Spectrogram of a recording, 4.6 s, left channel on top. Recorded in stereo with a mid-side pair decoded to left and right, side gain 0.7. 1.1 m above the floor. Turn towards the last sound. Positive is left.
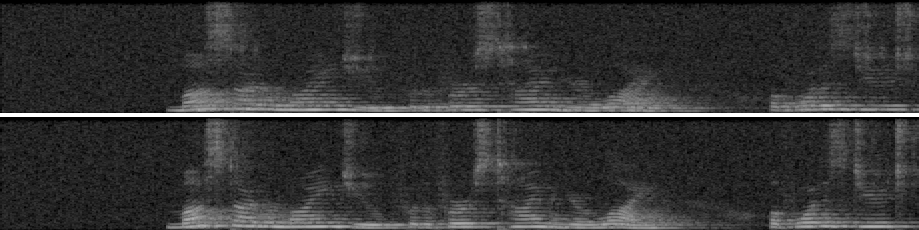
turn(degrees=-35)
